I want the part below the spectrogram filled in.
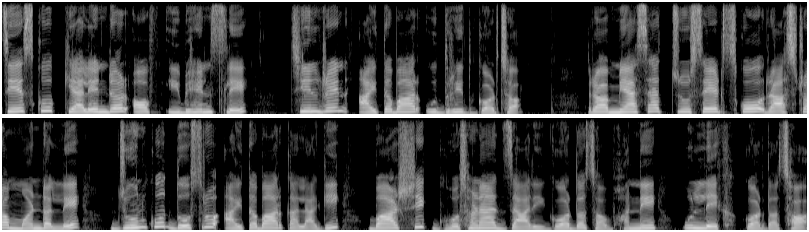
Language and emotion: Nepali, neutral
